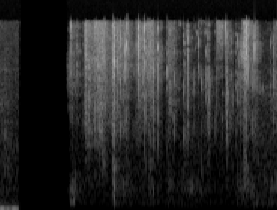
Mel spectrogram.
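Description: Rustling and crinkling of craft-kit materials being handled on a table, with scattered soft clicks. A short gap of complete silence falls about a quarter second in.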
